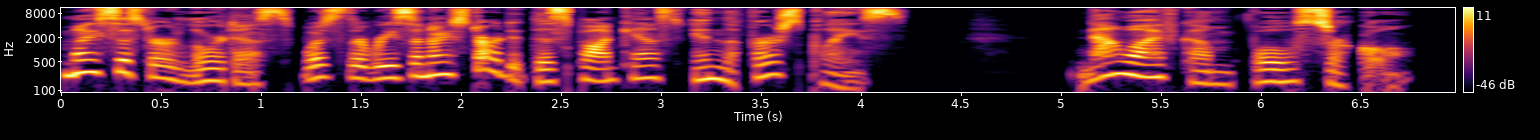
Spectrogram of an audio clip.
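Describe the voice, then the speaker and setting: A woman's voice: lowish voice, very animated, vocal fry, darkish tone, dry recording, clean studio sound, exaggerated voice. A woman voicing an earnest, theatrical female true-crime podcaster who confides in her listeners in an audiobook. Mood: confiding. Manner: confiding, theatrical, deliberate pauses.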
